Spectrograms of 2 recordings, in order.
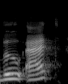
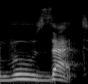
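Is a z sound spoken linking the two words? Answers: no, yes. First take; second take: no; yes. First: The words are said without a linking z sound. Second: The words are linked with a z sound. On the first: The speaker calls it wrong. "instead of saying" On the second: The speaker calls it right. "it makes that Z sound in there"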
